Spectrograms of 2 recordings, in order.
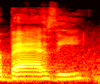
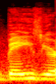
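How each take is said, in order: First: Bazzie, short flat first vowel; alternative pronunciation. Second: Basie, first syllable like bay; alternative pronunciation. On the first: Streamer unsure of viewer's name, offers Bazzie with short a. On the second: Streamer unsure of viewer's name, offers Basie with long a. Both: Shown as a demonstration. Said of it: "It could be Basie or Bazzie".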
